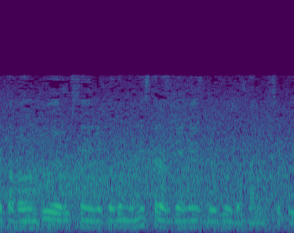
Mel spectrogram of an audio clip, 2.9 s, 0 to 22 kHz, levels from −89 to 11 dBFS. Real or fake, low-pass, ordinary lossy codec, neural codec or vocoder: real; 7.2 kHz; MP3, 24 kbps; none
